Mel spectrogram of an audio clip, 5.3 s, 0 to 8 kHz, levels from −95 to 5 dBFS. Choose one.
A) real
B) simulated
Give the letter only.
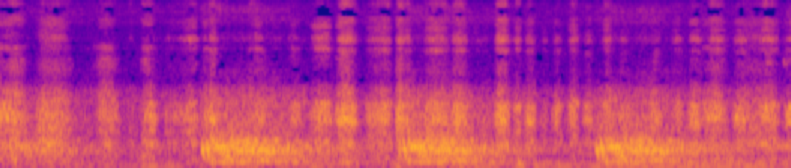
A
